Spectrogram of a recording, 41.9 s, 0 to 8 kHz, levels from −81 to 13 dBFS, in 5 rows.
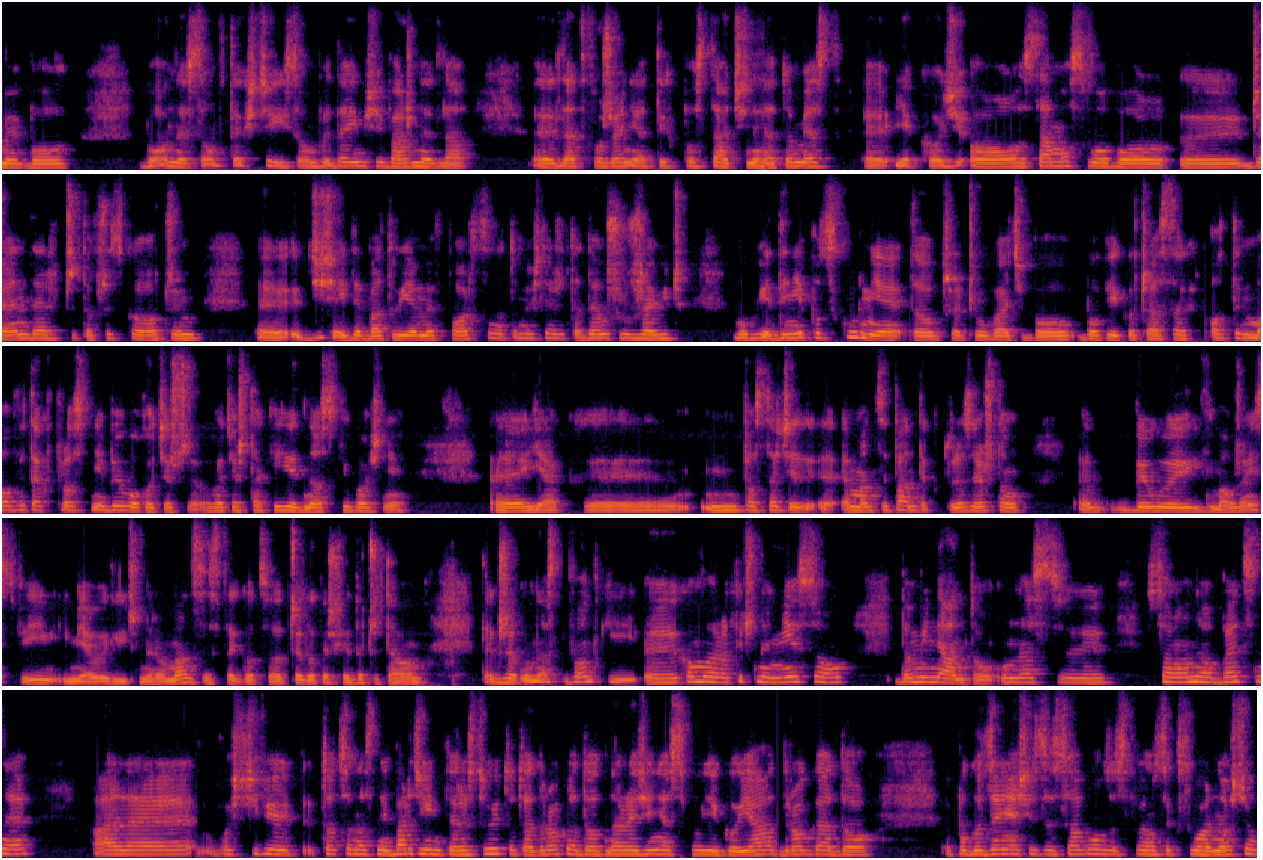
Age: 20-39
